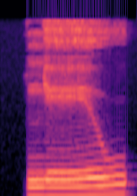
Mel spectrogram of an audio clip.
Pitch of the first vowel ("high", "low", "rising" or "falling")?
rising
